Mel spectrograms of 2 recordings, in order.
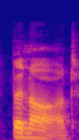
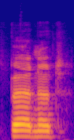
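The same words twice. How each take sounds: First: The name is said the American way. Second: The name is said the non-American way. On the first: The speaker calls it wrong. "Americans say the word Bernard wrong" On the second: The speaker calls it right. "It's Bernard"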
